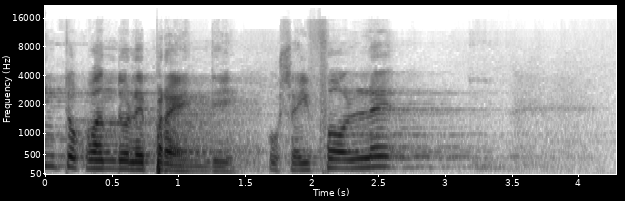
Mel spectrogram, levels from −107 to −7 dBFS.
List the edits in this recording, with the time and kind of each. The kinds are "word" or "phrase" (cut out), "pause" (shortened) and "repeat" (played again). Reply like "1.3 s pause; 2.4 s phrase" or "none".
1.6 s pause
